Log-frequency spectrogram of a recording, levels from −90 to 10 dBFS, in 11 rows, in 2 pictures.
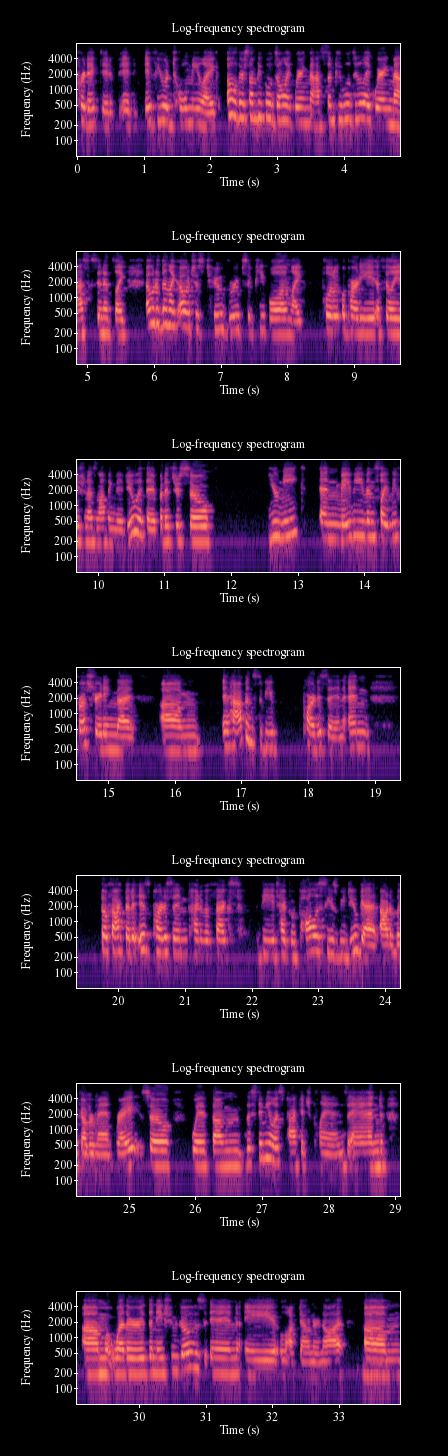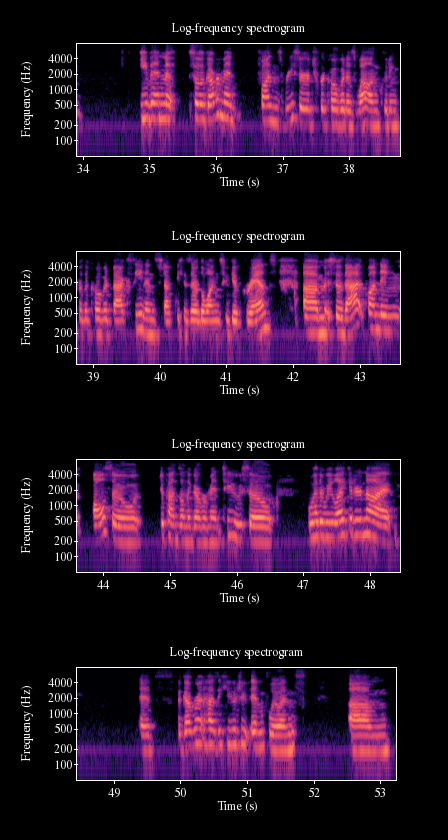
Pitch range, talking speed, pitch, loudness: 185-235 Hz, 175 wpm, 205 Hz, -19 LUFS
